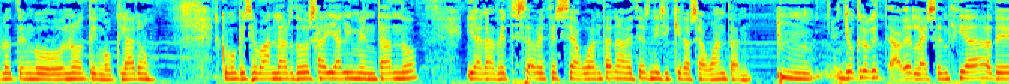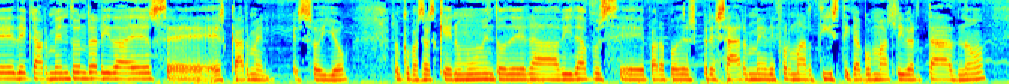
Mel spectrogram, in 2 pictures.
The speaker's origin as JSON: {"language": "Spanish", "town": "Albacete", "region": "Castilla-La Mancha", "country": "Spain", "tie": "born or raised there", "moved": "as an adult", "said": "cuando me fui de Albacete, que fue la huida, la primera gran ir a la universidad"}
